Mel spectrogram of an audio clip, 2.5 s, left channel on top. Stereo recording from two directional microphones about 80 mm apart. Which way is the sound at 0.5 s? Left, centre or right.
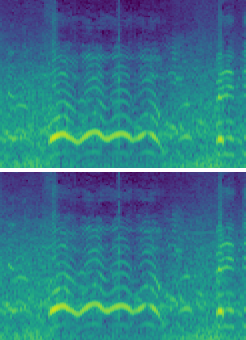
Centre.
